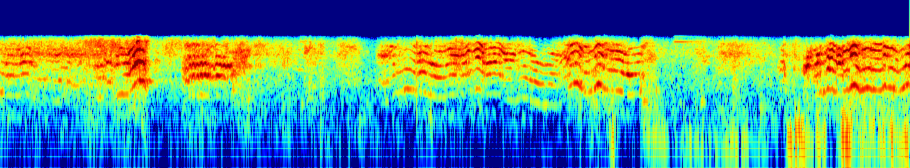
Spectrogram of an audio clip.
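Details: Domestic dog vocalizing oddly at a brush, giving a near-continuous run of yodel-like whines whose pitch undulates rapidly, broken by brief gaps and ending in a louder wavering burst.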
